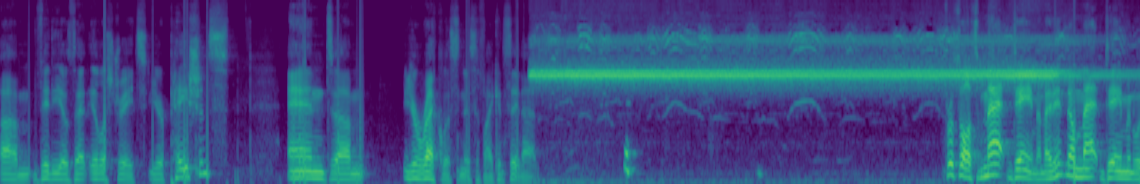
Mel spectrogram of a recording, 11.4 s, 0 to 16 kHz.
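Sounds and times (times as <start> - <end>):
speech: 0.0 - 5.6, 9.5 - 11.3
personal emergency alarm buzzer blaring a high-pitched tone: 5.3 - 11.3.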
